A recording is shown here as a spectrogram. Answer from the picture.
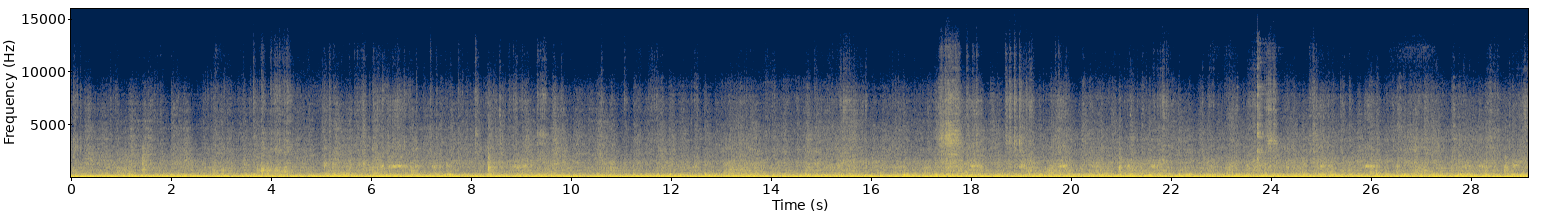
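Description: Double-stack intermodal freight train rolling, heard from the deck of a well car: a steady low rumble, with a couple of short sharp clanks about two-thirds of the way in.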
